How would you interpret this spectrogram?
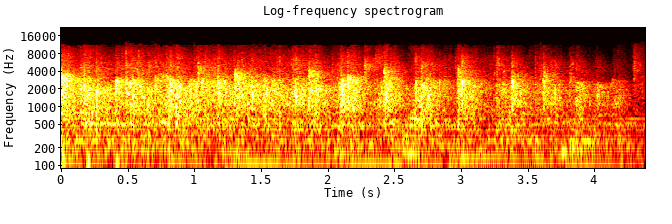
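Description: A crowd breaks into steady applause, a dense wash of many hands clapping at once that holds at an even, fairly loud level for several seconds with no voices over it.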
